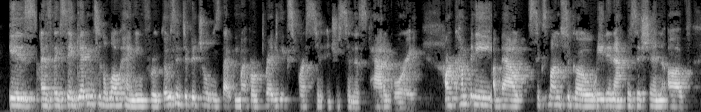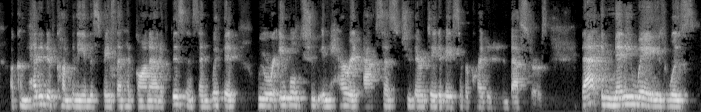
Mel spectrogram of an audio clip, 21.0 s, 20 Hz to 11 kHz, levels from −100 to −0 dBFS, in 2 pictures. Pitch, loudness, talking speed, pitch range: 140 Hz, -22 LUFS, 185 wpm, 135-165 Hz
